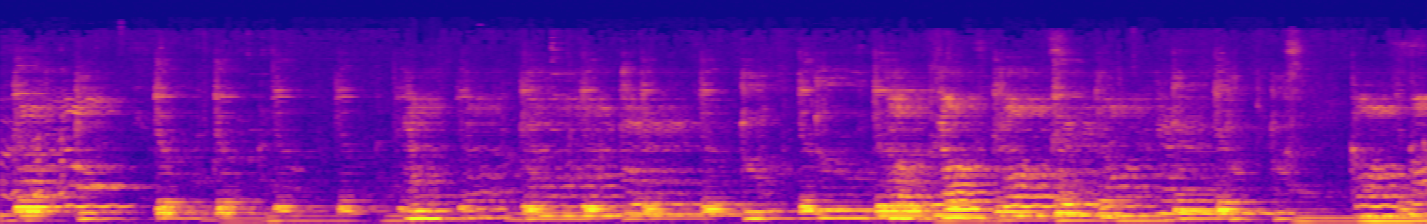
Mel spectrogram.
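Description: A cappella vocal piece: male voices singing wordless syllables in several layered parts, with a steady rhythmic pulse throughout.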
